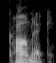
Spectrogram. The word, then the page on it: comic: American English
